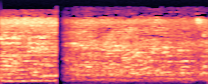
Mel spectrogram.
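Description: Many people talking at once under a roof, a steady hubbub of crowd chatter. About half a second in, the sound cuts off abruptly and comes back; before the cut a devotional chant is still running.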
